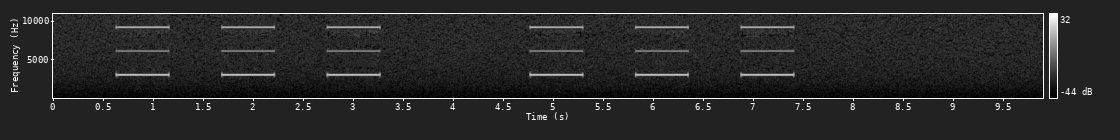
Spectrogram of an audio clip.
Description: Alarm pattern, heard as an alarm's beeps, played twice, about 3100 Hz. Temporal three. Smoke or fire, evacuate.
